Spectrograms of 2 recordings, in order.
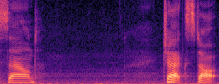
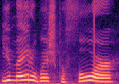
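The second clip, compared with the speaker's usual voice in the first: put-on much higher, louder girlish reminder; young girl remembering; little girl; 8 semitones higher, 5 dB louder than usual. A narrator's reading. Annie reminding Jack, high girlish voice. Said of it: "said Annie".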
